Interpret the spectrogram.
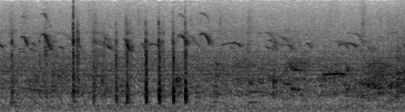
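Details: Baby chicks sleeping, giving soft high chirps with a cluster of sharp clicks and peeps in the first two seconds, then quieter scattered peeping over a hushed background.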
